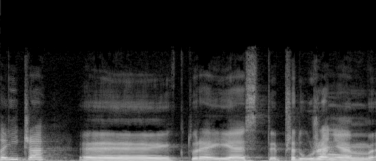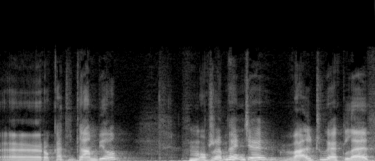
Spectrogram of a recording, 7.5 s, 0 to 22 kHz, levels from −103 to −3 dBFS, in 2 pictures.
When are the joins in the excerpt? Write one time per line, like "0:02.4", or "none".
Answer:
0:05.6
